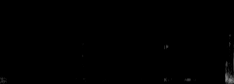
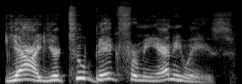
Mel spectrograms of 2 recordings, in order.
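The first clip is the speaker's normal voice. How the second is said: snide; 6 semitones higher, 8 dB louder than usual. Retold or imitated. Date's cutting remark.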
